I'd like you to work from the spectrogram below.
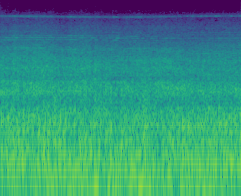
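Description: A helicopter chopper flies overhead, its rotor and engine roar steady, loud and close throughout with no voices.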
